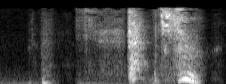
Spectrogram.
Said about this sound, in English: Oh, is that? Oh, did, did, did, you sneeze? It wasn't me.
